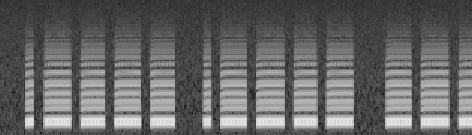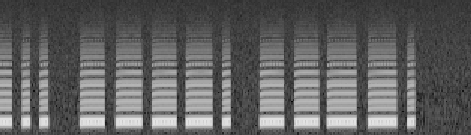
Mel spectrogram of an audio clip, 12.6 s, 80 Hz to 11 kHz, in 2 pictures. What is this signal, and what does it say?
Morse code, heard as a horn, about 10 wpm. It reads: 11899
